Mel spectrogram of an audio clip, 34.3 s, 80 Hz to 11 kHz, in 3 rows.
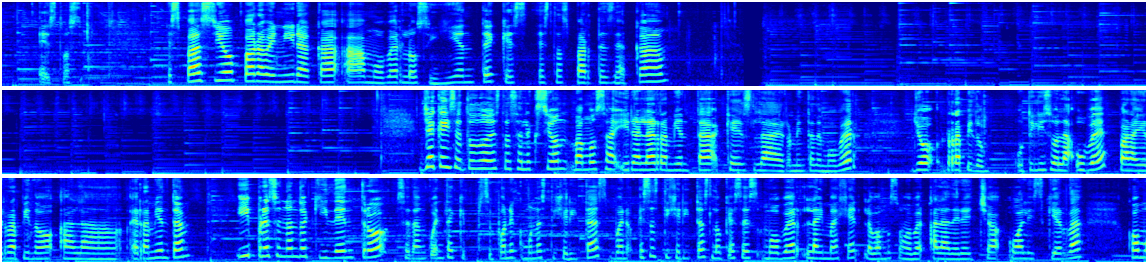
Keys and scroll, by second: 0.8 space, 21.0 v.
